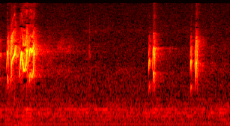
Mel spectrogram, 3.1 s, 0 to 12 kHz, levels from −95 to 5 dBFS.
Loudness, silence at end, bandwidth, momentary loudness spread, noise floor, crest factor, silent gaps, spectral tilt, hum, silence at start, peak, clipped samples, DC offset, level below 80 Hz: -22 LUFS; 0.4 s; 11.5 kHz; 14 LU; -59 dBFS; 18 dB; none; 1.5 dB/octave; none; 0.1 s; -8 dBFS; under 0.1%; under 0.1%; -70 dBFS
